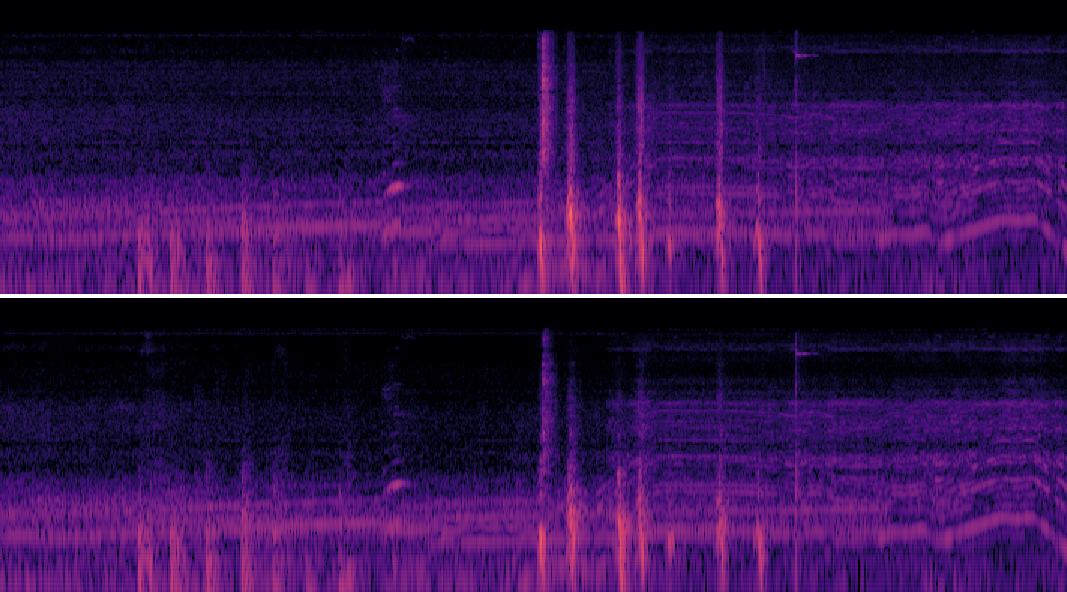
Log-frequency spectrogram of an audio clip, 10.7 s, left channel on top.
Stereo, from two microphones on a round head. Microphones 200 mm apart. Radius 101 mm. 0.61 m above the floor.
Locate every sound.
1.4 s footsteps: 20° right (ahead or behind), 0.6 m; by 3.7 s 45° right (ahead or behind), 2.5 m
3.8 s a child speaking: 20° left (ahead or behind), 1.2 m
5.4 s a whoosh: 60° left (ahead or behind), 0.6 m
8.0 s a dropped coin: 10° left (ahead or behind), 1.6 m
